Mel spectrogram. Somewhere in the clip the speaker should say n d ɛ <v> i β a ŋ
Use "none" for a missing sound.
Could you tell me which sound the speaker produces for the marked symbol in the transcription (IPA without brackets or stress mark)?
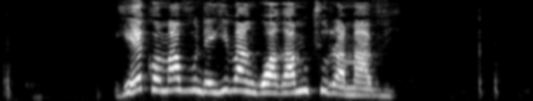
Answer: ɣ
